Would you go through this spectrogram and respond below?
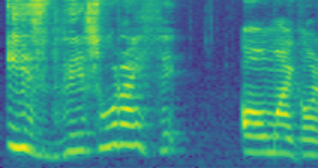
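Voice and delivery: loud, high burst of astonishment; excited disbelief. Real, not acted. Startled reaction on stream.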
